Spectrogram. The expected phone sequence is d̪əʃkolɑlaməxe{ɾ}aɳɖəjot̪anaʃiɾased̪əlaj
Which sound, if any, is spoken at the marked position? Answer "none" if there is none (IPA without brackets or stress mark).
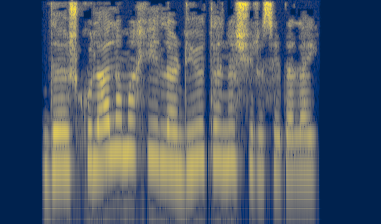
l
